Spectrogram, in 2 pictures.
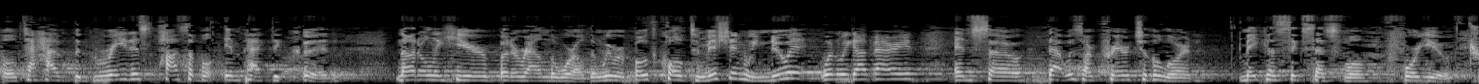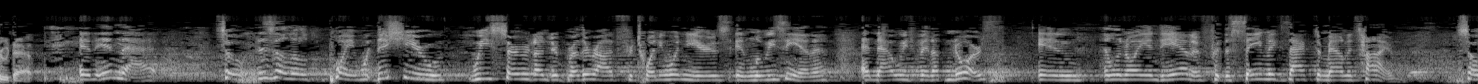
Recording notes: Team Building Breakout Session 3. 2023 Winter Leadership Conference. Every February, pastors and leaders from around the country gather together at our leadership conference. Here’s one of the recordings from our 2023 Leadership Conference.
